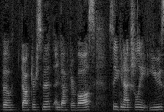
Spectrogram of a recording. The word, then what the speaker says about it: Voss: Okay, so I'm Randal Voss, R-A-N-D-A-L, one L, V-O-S-S.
